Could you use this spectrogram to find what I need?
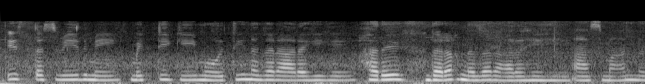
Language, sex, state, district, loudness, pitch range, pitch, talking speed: Hindi, female, Karnataka, Dakshina Kannada, -16 LUFS, 195-215 Hz, 205 Hz, 185 wpm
